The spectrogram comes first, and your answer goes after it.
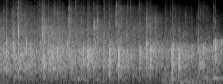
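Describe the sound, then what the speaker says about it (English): Audience at a science slam breaks into steady applause, a dense wash of many hands clapping at even loudness throughout. "Round of applause,"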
